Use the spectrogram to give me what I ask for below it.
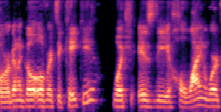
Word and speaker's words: keiki: word now so we're gonna go over to keiki which is the Hawaiian word for child and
